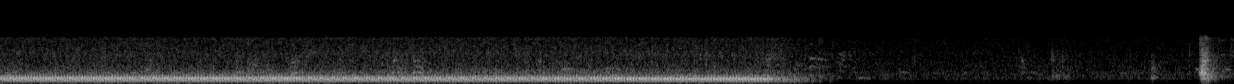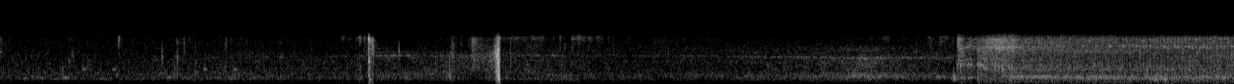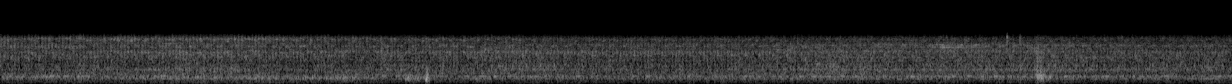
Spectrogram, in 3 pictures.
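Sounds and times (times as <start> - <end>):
car engine starting and idling: 0.0 - 8.2, 21.8 - 37.0.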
